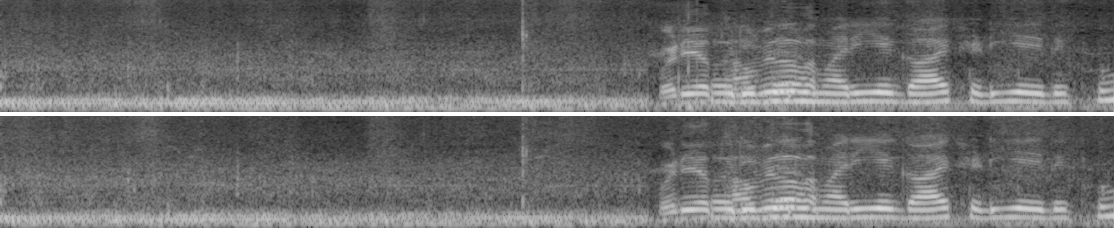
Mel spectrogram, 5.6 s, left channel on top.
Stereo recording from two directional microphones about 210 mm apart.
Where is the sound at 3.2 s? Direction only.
35° right (ahead or behind).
